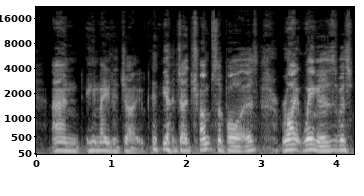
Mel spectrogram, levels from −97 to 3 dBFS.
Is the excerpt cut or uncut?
cut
